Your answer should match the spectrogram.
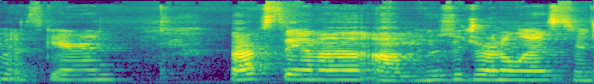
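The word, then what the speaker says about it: Asgarian: and it is by Roxana Asgarin, I believe is how you say her name, Asgarin.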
